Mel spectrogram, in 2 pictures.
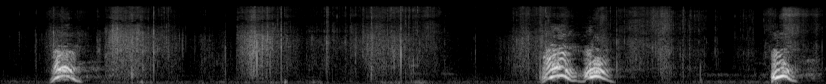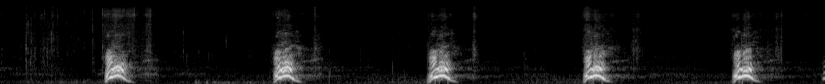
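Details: Great Dane hunting a chipmunk hiding in a tree, outdoors: after a few soft sounds and a man speaking, the dog gives a run of sharp, loud barks, some doubled, about one every one and a half seconds.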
